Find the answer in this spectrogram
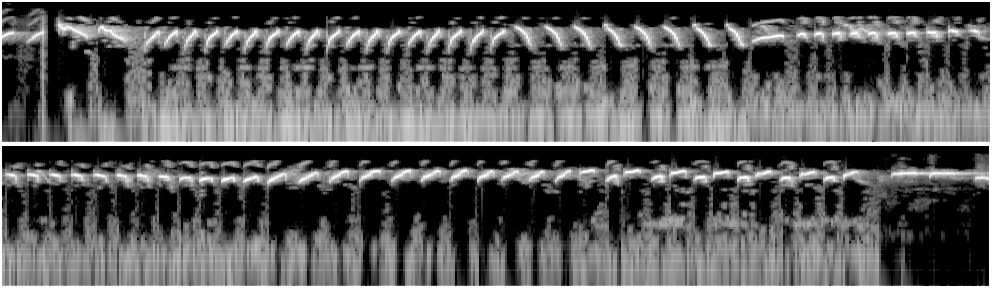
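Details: Master song of a caged white-eye for training other birds to sing: fast, high chirping that climbs into quicker trills, then varied twittered phrases and repeated notes, with soft low rustling early on.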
